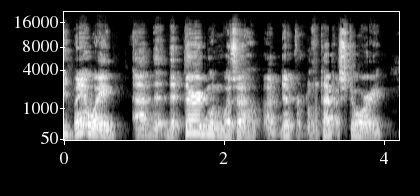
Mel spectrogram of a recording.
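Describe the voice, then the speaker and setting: A man's fairly high voice for a man, full of very wide pitch swings at a moderate pace, amid noticeable background noise. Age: 70s. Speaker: country singer and entertainer. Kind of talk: interview.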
